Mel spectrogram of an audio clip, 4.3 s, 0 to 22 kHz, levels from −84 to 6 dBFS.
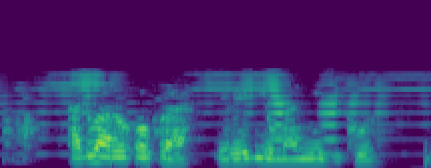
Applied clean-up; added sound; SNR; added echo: classical method WPE with log-MMSE.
